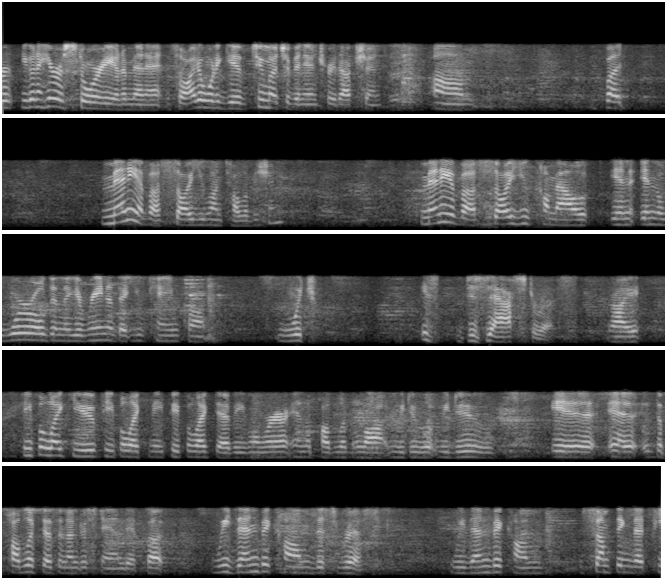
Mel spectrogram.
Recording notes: live interviews from the Masquerade Ball in New York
